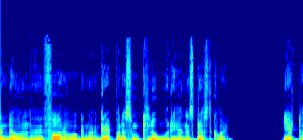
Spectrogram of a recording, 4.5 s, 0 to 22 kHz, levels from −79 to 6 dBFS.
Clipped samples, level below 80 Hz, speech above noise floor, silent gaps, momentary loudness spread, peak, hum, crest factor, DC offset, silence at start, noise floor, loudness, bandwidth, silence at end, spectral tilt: under 0.1%; -40 dBFS; over 64 dB; none; 10 LU; -8 dBFS; none; 18 dB; under 0.1%; 0 s; under -90 dBFS; -27 LUFS; 16 kHz; 0 s; -7 dB/octave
